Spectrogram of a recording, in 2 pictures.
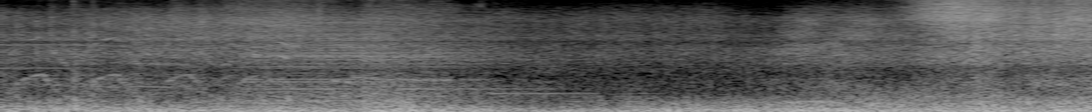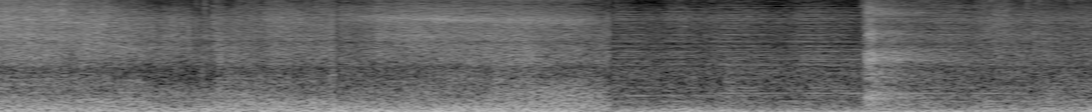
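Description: Disaster-film soundtrack: a deep, continuous rumble of an explosion's fire blast with music. A loud rushing hiss of flames comes in from about four and a half seconds and cuts off near eight and a half seconds.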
